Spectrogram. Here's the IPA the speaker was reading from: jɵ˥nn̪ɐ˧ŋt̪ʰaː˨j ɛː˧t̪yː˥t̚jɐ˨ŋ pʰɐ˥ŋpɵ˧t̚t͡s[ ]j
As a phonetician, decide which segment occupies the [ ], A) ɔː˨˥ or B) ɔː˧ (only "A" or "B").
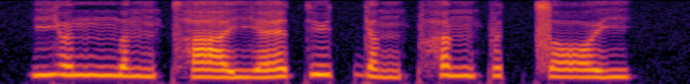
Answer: B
